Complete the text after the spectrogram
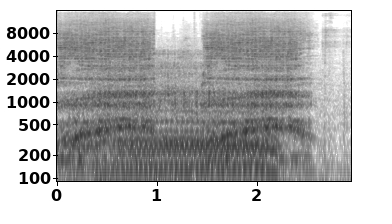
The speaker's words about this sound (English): It looks over you and just does this horrific growl, gurgling sound.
